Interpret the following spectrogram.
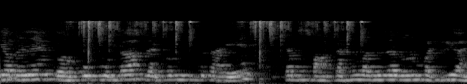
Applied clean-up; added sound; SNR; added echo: classical method WPE with log-MMSE.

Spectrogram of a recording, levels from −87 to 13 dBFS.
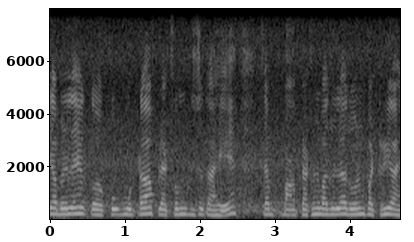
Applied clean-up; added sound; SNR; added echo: none; none; none; none.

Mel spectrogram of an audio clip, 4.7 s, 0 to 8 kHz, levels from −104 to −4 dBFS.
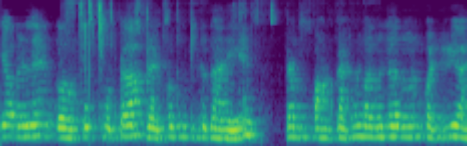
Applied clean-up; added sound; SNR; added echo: neural mask model DeepFilterNet 3.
